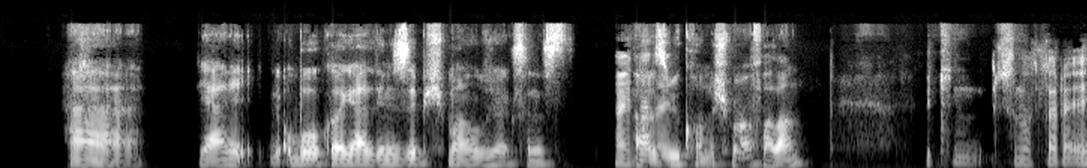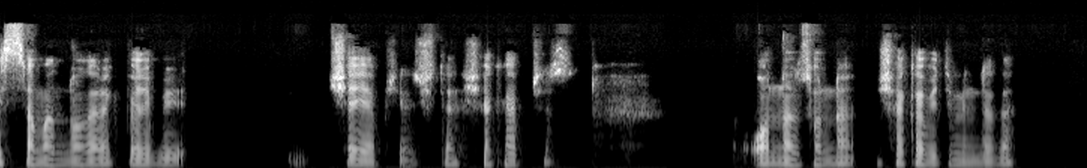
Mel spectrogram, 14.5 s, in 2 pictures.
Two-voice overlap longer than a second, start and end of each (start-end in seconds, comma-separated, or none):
none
